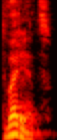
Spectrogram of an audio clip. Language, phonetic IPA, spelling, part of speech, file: Russian, [tvɐˈrʲet͡s], творец, noun, Ru-творец.ogg
- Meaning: 1. creator, maker 2. author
